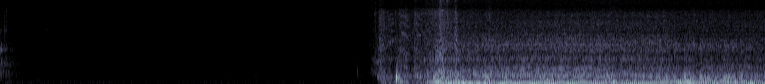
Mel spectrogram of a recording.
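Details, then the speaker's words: Diesel van with a worn ignition switch: silence, then it catches and settles into a lumpy idle with revs drifting up and down; the idle is hunting, which it did not do on the last drive. "oh look it's doing the old hunting thing again now it didn't do that last time I drove it"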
